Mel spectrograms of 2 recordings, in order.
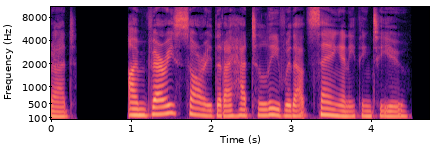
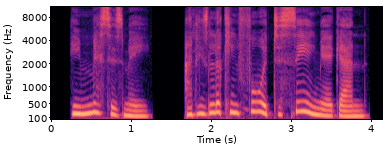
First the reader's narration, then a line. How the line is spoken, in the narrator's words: she thought happily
